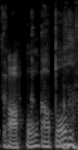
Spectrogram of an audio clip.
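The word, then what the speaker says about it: appel: For instance, there was this tavern on the edge of Fort Orange called the, how do you say apple in Dutch? – Oppel. – Very close.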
